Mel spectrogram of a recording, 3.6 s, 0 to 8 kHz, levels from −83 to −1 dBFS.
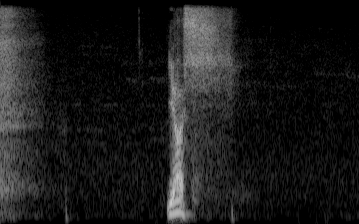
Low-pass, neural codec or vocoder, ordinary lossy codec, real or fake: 7.2 kHz; none; none; real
